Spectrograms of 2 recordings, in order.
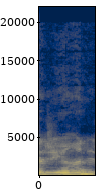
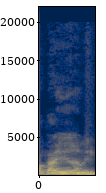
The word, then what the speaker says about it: Diane: Meu nome se escreve Diane, tá? Mas a minha família, o meu marido, meus filhos, meus parentes, tudo me chama de Daiane.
